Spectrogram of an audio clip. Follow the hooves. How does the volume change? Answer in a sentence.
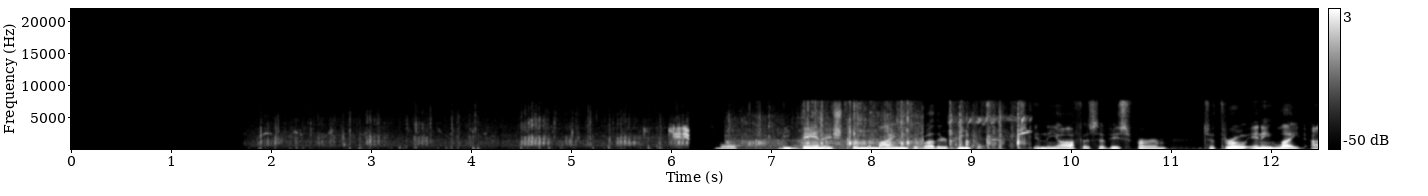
The loudness of the hooves goes up.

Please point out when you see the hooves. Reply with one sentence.
You can hear the hooves from 1.8 to 9.6 s.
